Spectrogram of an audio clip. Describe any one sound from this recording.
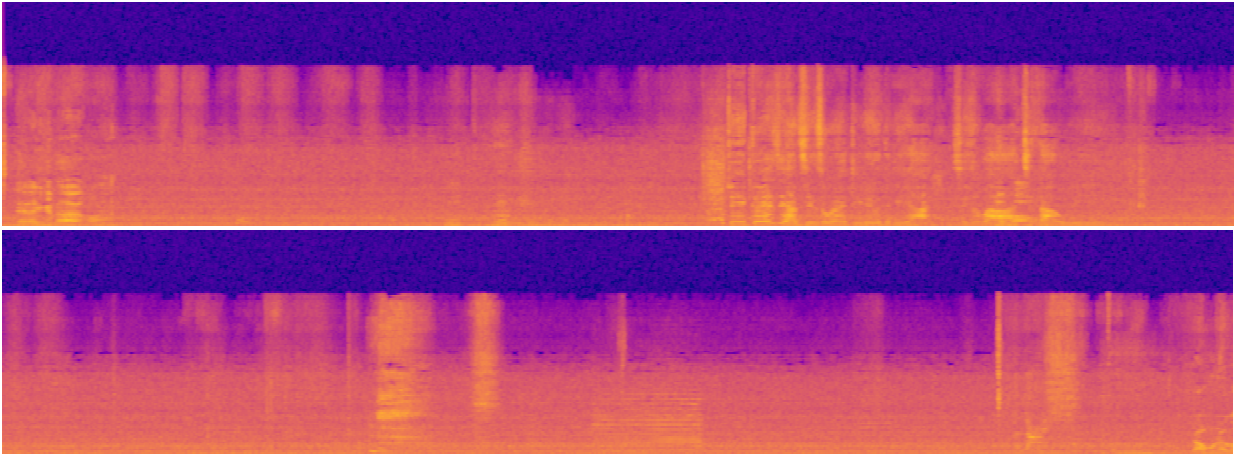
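A car engine hums steadily inside a car.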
